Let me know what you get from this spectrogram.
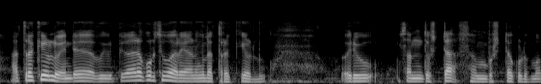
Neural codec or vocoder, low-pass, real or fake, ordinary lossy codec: codec, 16 kHz, 4 kbps, X-Codec, HuBERT features, trained on LibriSpeech; none; fake; none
